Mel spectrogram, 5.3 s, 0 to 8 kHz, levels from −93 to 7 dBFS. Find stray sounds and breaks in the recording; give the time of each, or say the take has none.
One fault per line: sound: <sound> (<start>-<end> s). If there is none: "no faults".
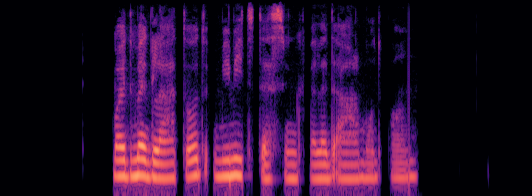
no faults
